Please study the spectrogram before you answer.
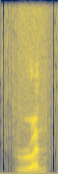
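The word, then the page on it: run: tone 2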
